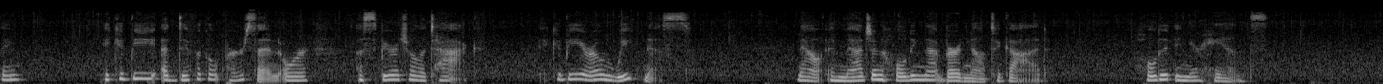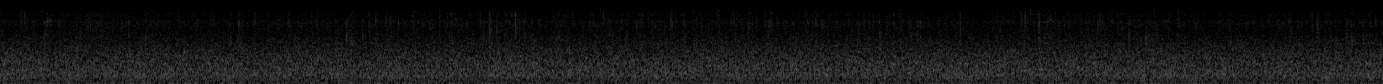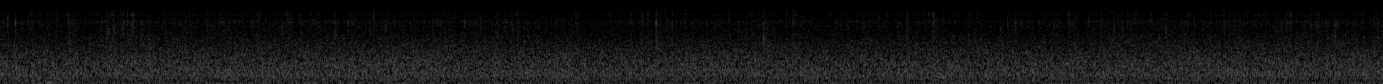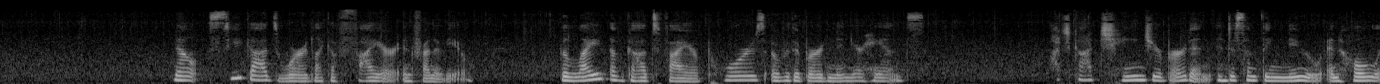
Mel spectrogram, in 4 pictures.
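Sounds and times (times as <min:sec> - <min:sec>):
speech: 0:00.0 - 0:00.4, 0:01.0 - 0:04.9, 0:05.6 - 0:06.8, 0:08.0 - 0:10.6, 0:11.4 - 0:12.6, 0:43.2 - 0:46.4, 0:47.1 - 0:50.8, 0:52.0 - 0:55.2
steady rainfall: 0:00.0 - 0:55.2.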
